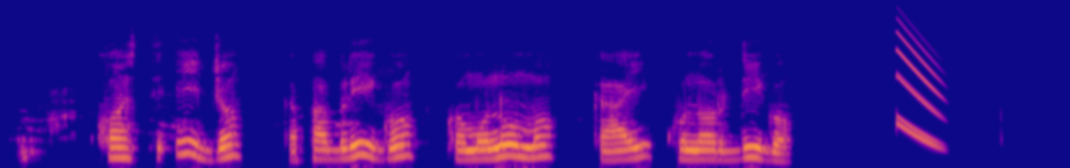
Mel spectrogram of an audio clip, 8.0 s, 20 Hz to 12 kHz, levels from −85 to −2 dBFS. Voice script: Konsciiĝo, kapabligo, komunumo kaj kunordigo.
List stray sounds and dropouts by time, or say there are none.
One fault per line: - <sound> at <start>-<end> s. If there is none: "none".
- chirp at 6.7-7.1 s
